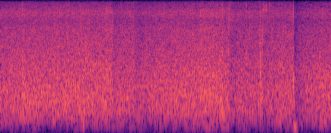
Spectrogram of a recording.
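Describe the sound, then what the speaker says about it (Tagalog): Steady rain falling, a dense continuous hiss filling the whole stretch with no break, close and fairly loud, with no voices. "Kahit ulan patuloy."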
